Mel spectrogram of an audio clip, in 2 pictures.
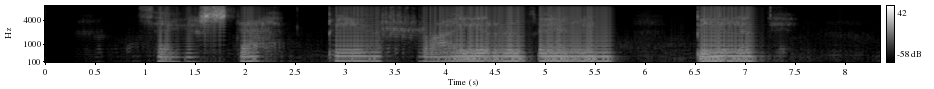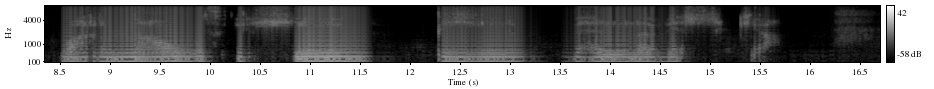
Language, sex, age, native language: Icelandic, female, 30-39, English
